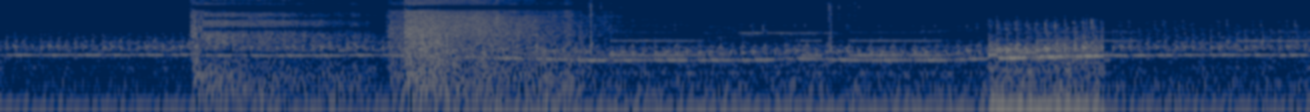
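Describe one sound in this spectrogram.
A tractor crashes and scrapes through bushes.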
